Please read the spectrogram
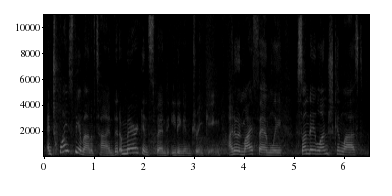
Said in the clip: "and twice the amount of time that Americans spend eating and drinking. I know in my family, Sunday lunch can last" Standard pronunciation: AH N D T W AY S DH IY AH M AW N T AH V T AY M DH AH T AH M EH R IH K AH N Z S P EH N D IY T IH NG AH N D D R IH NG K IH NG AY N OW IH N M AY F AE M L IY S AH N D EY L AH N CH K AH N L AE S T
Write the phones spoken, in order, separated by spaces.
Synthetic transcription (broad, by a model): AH N T W AY S DH IY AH M AW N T AH V T AY M DH AH T AH M EH R IH K AH N Z S P EH N D IY T IH NG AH N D D R IH NG K IH NG AY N OW IH N M AY F AE M L IY S AH N D EY L AH N CH K AH N L AE S T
